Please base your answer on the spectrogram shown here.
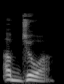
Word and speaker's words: abjure: आज का वर्ड है अब्जोर। इसका प्रोनाउंसिएशन है अब्जोआ।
